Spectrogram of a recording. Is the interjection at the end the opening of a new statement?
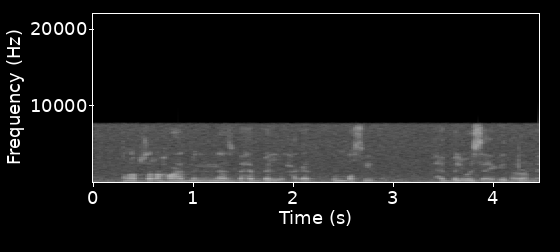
No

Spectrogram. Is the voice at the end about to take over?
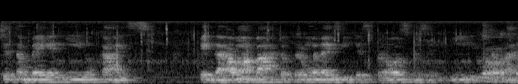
Yes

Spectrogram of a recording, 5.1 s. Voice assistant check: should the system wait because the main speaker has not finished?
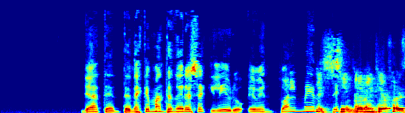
No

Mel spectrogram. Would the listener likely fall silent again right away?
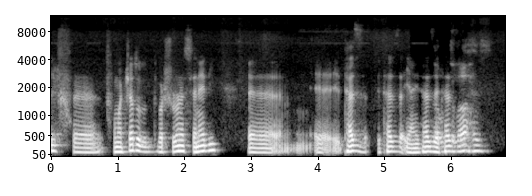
No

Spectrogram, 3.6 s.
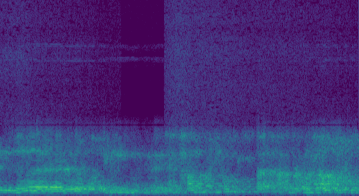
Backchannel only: Yes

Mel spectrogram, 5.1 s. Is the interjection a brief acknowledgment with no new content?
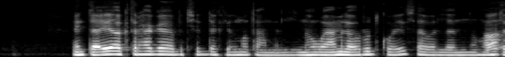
No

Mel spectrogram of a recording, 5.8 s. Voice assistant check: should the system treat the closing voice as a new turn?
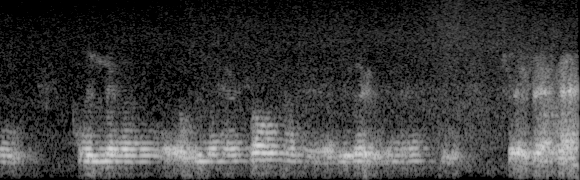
No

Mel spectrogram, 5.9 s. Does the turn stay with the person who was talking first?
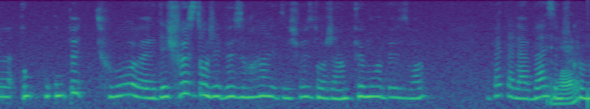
Yes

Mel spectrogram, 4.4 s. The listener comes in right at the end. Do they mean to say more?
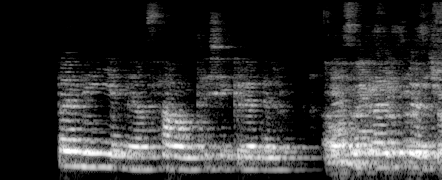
Yes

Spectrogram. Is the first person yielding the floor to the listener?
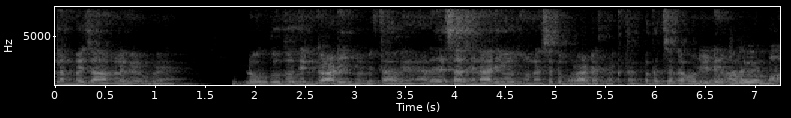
Yes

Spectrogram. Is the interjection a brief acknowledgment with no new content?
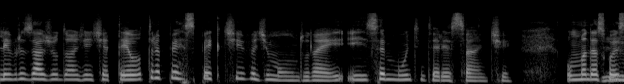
No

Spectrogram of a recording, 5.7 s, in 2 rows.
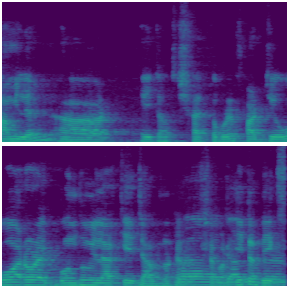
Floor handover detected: Yes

